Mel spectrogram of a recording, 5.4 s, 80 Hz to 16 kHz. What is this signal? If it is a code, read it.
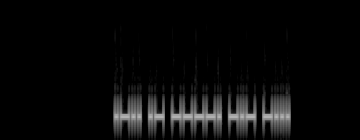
Morse code, heard as a keyed tone, about 28 wpm, 700 Hz. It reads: LA9KB
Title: DXCC-100 Call Signs - 5 Characters - Repeated 3x - 28wpm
